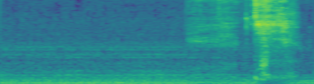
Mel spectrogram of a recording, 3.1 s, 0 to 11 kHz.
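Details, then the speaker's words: Young woman self-swabbing her nostril for a COVID-19 nasal swab test, about 15 seconds per nostril, with watering eyes: a single sharp reflex sneeze triggered by the swab, and she keeps sneezing. "gosh, I keep sneezing."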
